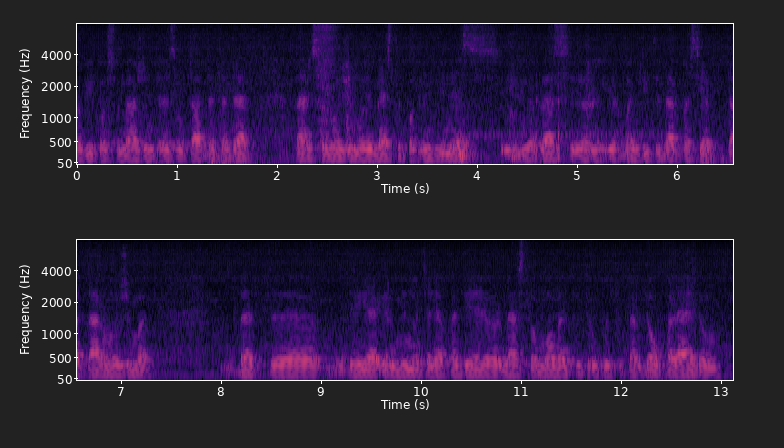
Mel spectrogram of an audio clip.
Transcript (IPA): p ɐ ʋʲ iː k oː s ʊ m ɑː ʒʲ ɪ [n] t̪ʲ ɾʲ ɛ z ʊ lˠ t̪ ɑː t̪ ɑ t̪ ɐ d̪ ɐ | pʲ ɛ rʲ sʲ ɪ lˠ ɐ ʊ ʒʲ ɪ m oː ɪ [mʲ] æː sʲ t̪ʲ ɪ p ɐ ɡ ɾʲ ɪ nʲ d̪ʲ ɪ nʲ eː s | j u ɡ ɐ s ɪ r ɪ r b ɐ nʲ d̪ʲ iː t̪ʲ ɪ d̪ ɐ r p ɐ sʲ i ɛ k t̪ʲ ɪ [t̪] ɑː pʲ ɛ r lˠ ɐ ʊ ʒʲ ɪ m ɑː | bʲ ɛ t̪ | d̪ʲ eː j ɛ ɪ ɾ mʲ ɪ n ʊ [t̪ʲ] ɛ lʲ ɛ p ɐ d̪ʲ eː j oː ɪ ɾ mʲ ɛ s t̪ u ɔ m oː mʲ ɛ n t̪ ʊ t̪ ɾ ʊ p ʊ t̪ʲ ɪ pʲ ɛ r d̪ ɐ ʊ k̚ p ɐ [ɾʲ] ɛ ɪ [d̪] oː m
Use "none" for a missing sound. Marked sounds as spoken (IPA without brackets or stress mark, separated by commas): n, mʲ, t̪, t̪ʲ, lʲ, d̪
